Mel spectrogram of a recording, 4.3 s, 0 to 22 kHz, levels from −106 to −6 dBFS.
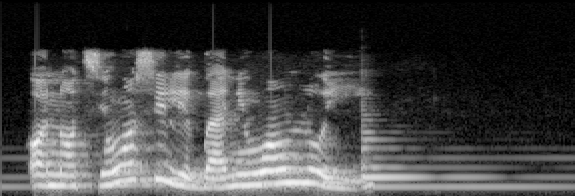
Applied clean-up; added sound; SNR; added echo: none; Bowed string instrument; 18 dB; none.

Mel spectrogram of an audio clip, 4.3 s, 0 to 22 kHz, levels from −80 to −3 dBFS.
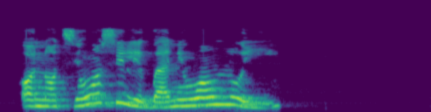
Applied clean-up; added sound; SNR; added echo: none; none; none; none.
